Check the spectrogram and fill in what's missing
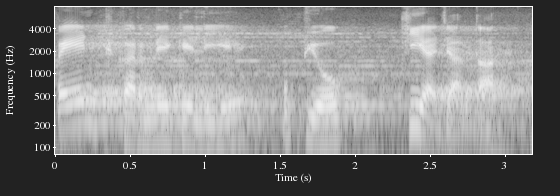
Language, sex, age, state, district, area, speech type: Hindi, male, 30-45, Madhya Pradesh, Hoshangabad, rural, spontaneous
